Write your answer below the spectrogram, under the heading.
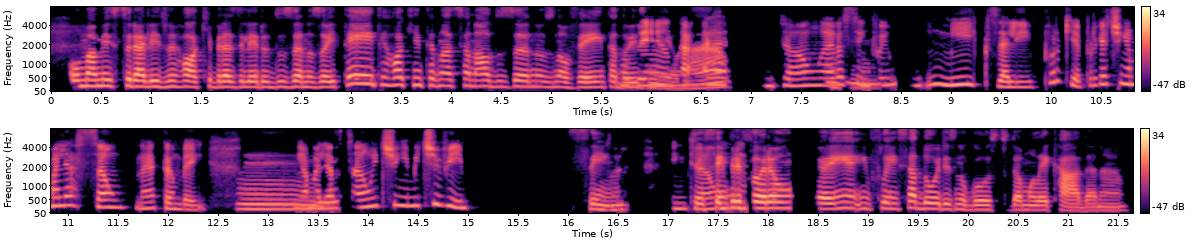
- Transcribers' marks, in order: none
- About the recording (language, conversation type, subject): Portuguese, podcast, O que você aprendeu sobre si mesmo ao mudar seu gosto musical?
